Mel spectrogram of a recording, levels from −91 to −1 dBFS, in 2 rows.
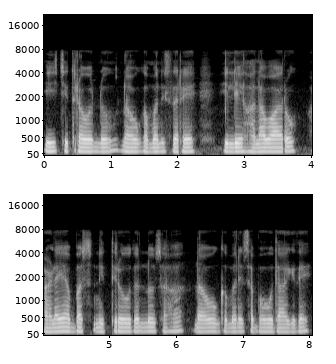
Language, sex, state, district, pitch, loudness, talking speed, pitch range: Kannada, male, Karnataka, Bangalore, 115 Hz, -19 LUFS, 90 wpm, 115-120 Hz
